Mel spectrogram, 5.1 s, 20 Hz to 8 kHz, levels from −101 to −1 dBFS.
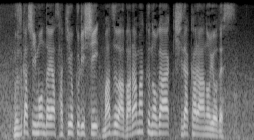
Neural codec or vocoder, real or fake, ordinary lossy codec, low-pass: none; real; none; 7.2 kHz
